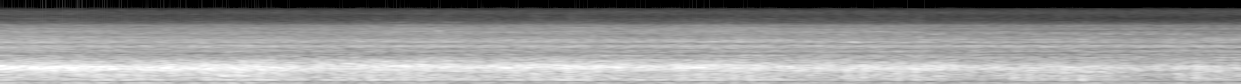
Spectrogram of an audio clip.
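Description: Electric commuter train of the Keihin-Tohoku Line running past on the tracks and pulling away, its running noise fading steadily until little is left near the end.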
